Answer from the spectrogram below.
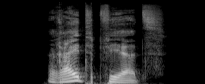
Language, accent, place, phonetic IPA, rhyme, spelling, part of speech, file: German, Germany, Berlin, [ˈʁaɪ̯tˌp͡feːɐ̯t͡s], -aɪ̯tp͡feːɐ̯t͡s, Reitpferds, noun, De-Reitpferds.ogg
- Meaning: genitive singular of Reitpferd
